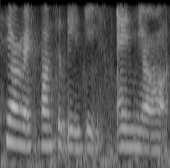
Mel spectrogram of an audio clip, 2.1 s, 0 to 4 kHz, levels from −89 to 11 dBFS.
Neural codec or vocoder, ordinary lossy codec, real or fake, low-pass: codec, 16 kHz, 2 kbps, FreqCodec, smaller model; none; fake; 3.6 kHz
